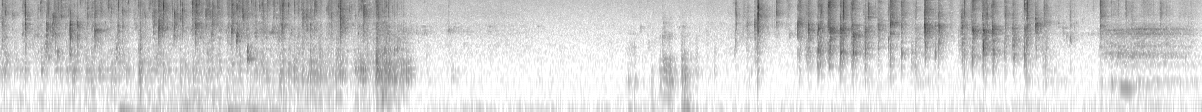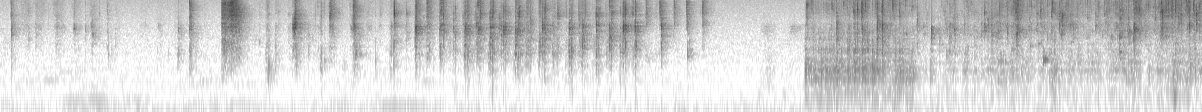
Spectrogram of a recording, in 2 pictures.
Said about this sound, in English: Let's wash my hands first.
